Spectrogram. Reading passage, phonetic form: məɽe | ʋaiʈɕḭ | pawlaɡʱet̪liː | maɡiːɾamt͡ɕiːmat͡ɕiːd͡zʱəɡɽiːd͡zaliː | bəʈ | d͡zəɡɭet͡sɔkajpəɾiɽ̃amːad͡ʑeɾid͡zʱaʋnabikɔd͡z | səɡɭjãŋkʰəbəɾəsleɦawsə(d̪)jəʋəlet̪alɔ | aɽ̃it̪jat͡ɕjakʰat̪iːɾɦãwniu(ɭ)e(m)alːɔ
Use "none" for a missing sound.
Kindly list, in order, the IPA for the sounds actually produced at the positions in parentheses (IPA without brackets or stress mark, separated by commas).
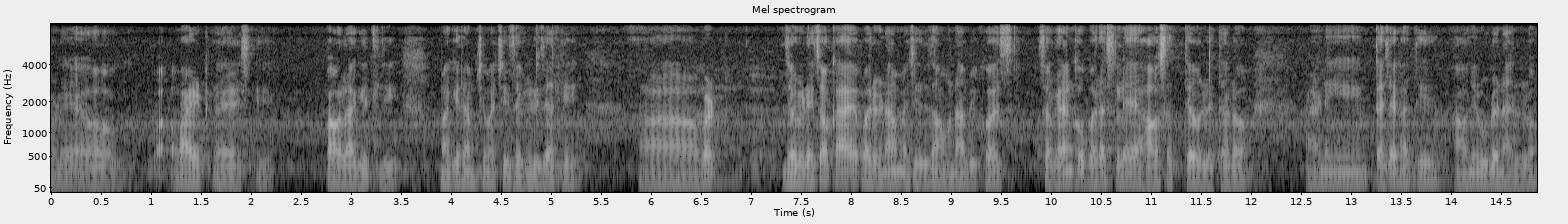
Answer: t̪, ɽ, n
